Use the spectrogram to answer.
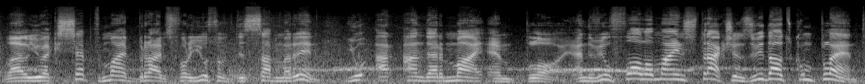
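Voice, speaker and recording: An actor playing an arrogant, menacing mafia boss in a video game, speaking formally and imperiously. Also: male voice, fairly high pitch, expressive, measured pace, few pauses, background noise. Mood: contemptuous. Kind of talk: video game cutscene acting. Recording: loud music over the dialogue.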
